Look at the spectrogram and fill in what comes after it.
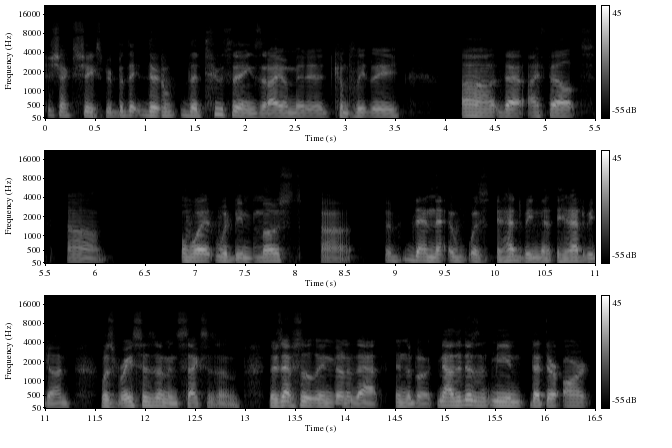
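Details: Vocal tic of Tourette syndrome in an adult man diagnosed with Tourette's; repeated involuntary tic word interrupts his speech.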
